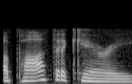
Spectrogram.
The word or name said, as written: apothecary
